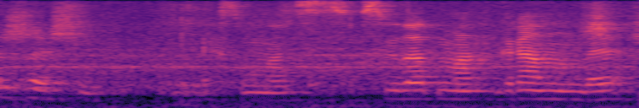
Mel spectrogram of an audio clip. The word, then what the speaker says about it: Rzeszów: Esto se pronuncia Rzeszów, es una ciudad más grande cerca de Nienadówka.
